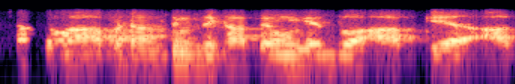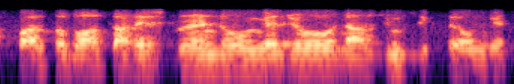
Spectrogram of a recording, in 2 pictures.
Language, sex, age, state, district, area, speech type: Urdu, male, 18-30, Bihar, Darbhanga, rural, conversation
